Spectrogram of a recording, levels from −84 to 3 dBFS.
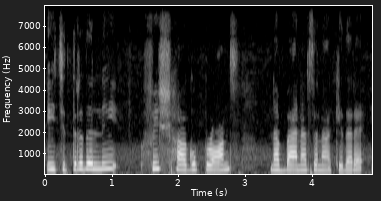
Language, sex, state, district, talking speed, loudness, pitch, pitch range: Kannada, female, Karnataka, Bangalore, 110 wpm, -16 LUFS, 250 Hz, 235-280 Hz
